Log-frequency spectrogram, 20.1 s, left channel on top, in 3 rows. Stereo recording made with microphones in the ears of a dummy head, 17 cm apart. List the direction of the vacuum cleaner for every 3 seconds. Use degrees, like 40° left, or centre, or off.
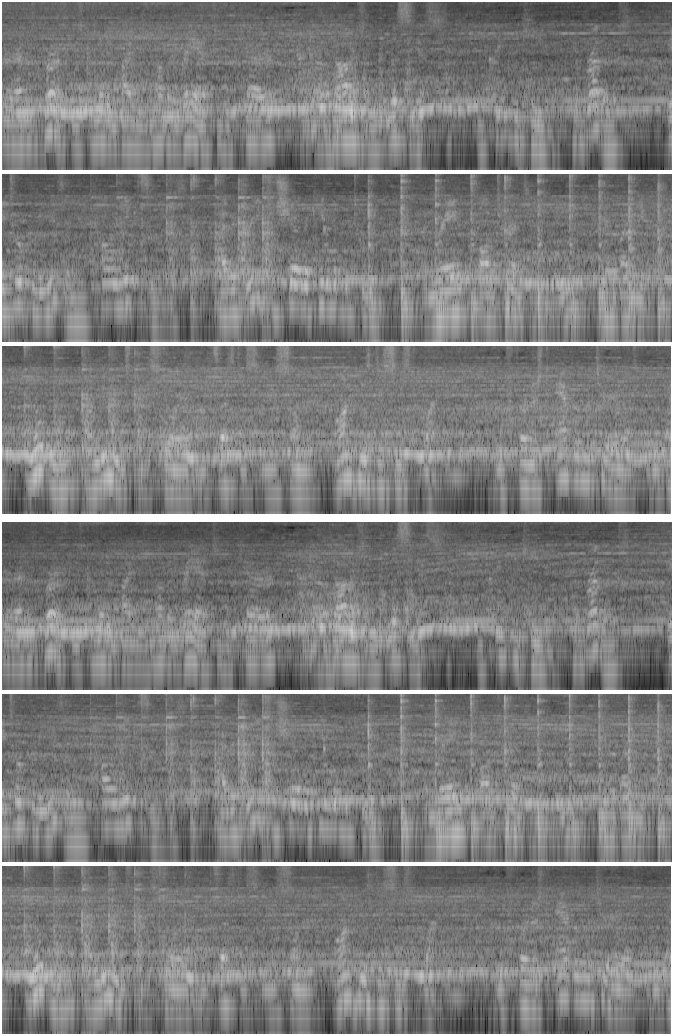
30° left, 40° right, 70° right, 50° right, 20° right, 10° left, 10° left.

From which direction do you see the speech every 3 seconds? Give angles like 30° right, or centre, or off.
10° left, 20° right, 10° right, 10° left, 20° left, 20° left, 20° left.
